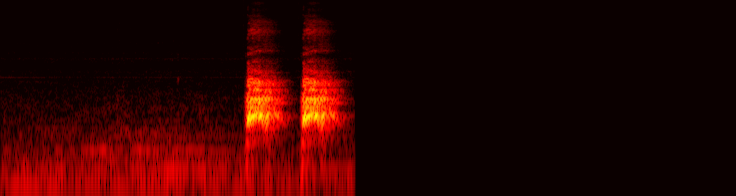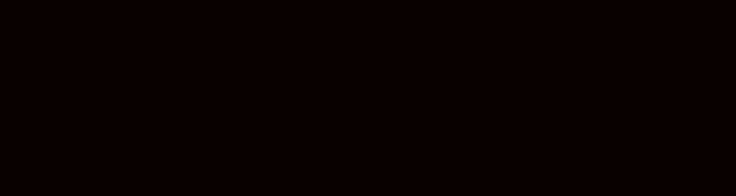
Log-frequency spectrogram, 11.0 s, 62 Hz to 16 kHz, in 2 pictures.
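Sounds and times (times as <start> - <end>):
dog barking: 1.8 - 2.7.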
